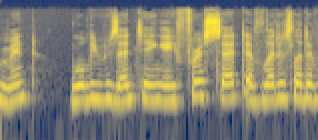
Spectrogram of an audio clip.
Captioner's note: speaking French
